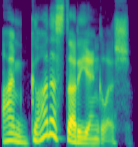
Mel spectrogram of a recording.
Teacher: I'm gonna study English means I am going to study English. That word to simply becomes an eh.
